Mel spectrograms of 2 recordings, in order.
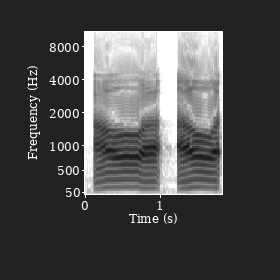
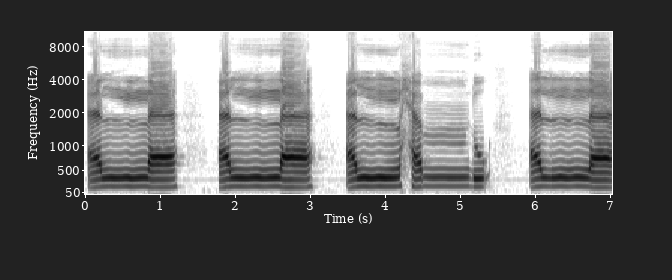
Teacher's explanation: kalau l kan ujung akhir lidahnya doang all tapi kalau huruf lam dia nampak lebih penuh nempelnya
